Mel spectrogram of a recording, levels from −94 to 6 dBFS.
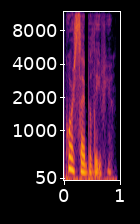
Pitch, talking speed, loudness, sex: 170 Hz, 300 wpm, -17 LUFS, female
